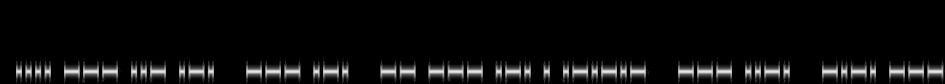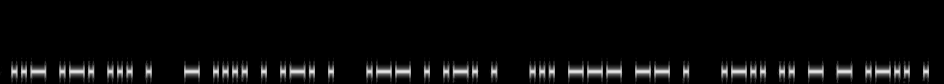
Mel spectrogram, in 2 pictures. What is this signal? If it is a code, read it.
Morse code, heard as a keyed tone, about 25 wpm, 600 Hz. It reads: HOUR OR MORE. OF COURSE THERE WERE SOME LITTLE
